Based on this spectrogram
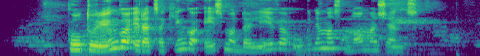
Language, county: Lithuanian, Kaunas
